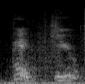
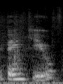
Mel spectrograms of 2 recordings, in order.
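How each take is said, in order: First: Breathy whispered thank you, much softer; odd whispered thanks. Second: Said in the usual way. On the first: Real, not acted. Answering an imagined bless you, she whispers thank you. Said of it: "I don't know why I said it like that". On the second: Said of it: "If any of you did say bless you".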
